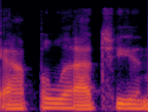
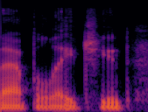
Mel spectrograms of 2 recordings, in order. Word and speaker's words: Appalachian: see Dave told me I had to say Appalachian not Appalachian and I listen to you Dave I proun your name wrong but I got appalachin right 50% for me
